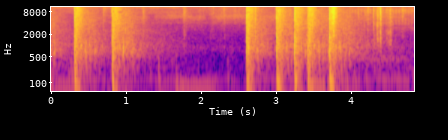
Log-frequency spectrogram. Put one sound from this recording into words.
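A pistol fires several sharp single shots close by.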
